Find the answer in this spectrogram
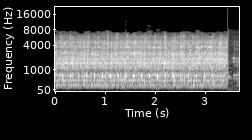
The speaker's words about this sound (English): Well, that was a selection of the stationary engines, which were very useful in their day. Now they're just exhibits at events like this.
